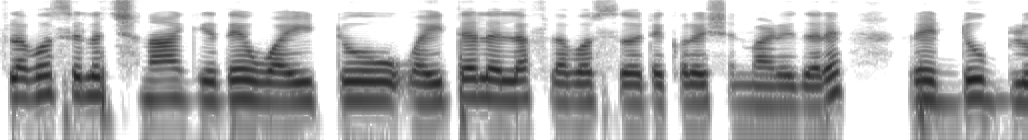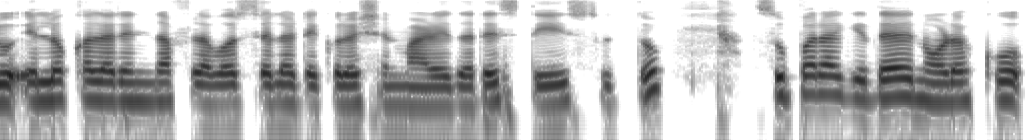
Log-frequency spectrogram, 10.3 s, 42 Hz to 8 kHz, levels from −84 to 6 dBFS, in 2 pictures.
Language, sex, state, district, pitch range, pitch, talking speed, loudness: Kannada, female, Karnataka, Shimoga, 170-200 Hz, 180 Hz, 130 wpm, -16 LUFS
